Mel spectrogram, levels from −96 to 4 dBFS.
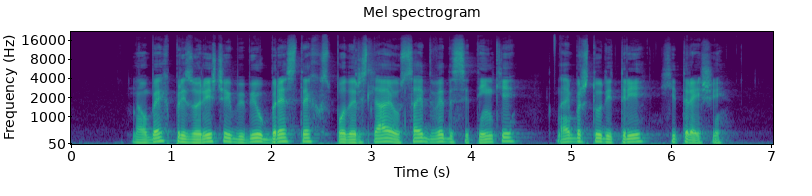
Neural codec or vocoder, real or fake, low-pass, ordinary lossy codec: vocoder, 48 kHz, 128 mel bands, Vocos; fake; 19.8 kHz; none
